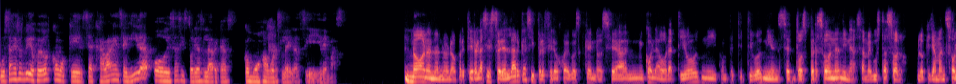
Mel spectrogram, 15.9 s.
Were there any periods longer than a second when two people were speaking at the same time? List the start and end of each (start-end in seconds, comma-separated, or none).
none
